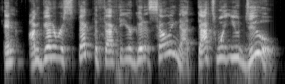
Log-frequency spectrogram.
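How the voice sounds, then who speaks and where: A man radio host in casual chat with his co-host, animated, often restarting his sentences. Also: very high-pitched, fairly quick, slightly rough.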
